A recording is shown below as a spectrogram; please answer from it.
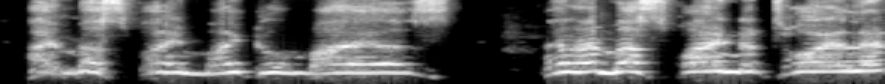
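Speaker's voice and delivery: booming, shrill voice, loud, high and drawn out. Doing a Halloween movie impression for the host: Donald Pleasence impression. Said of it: "I've gotta do my Donald Pleasance im-, impression".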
